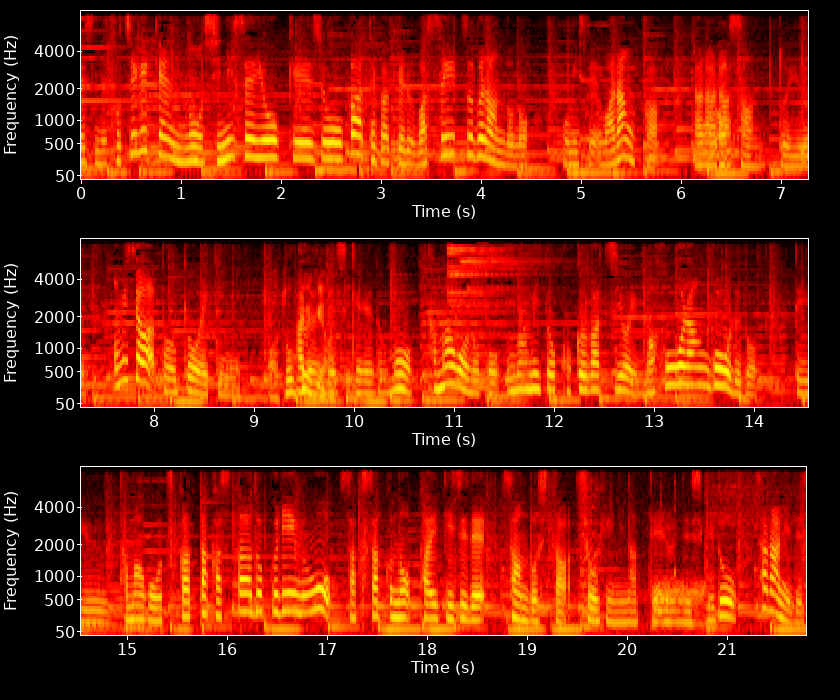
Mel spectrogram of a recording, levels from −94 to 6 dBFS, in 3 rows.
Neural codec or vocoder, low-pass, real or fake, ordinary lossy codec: none; 7.2 kHz; real; none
